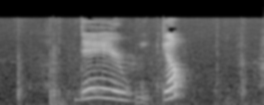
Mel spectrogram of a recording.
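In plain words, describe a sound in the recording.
A small child squeals in a high voice.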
